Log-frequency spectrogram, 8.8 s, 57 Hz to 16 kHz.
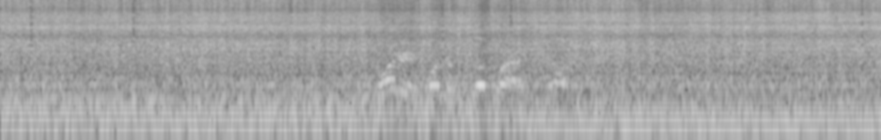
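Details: Cold start of a 1995 Ford F-150 V8 barn find: a low idle with an uneven, lumpy beat as one cylinder drops out. The owner first suspects plug wires or firing order, and a passenger-side plug was gas-fouled. The cause is a dead injector.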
